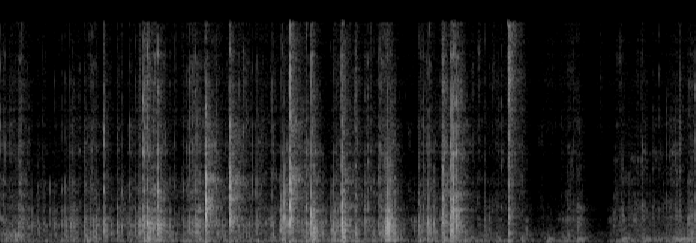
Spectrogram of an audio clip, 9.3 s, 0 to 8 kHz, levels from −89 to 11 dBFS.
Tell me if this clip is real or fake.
fake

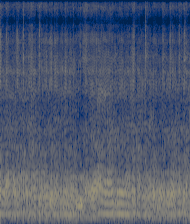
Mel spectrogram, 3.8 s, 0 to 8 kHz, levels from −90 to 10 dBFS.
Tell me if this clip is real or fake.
fake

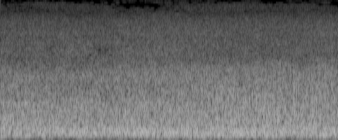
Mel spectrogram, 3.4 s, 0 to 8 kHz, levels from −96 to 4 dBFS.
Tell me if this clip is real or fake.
real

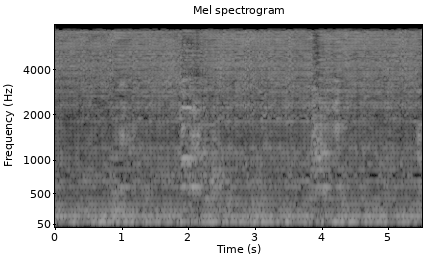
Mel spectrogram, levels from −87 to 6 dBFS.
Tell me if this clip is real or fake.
fake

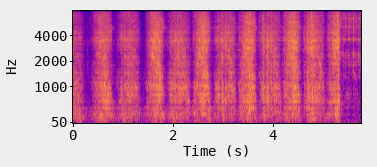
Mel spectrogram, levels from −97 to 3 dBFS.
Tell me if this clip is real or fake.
fake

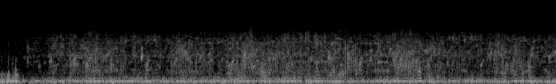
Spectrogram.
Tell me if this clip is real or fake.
fake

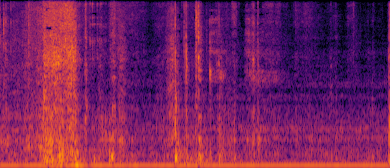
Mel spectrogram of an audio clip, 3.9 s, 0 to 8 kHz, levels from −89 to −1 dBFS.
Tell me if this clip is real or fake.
real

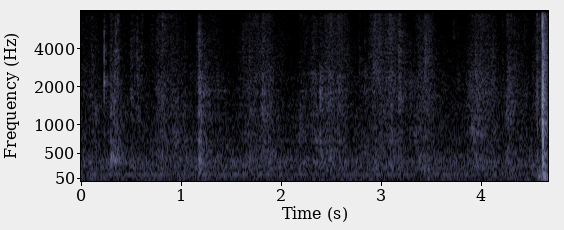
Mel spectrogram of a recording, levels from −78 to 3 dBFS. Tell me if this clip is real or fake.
real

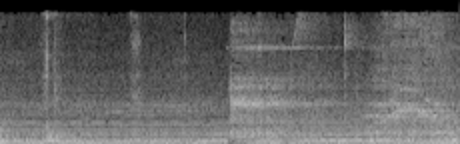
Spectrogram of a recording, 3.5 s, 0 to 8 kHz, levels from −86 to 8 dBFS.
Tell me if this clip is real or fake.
real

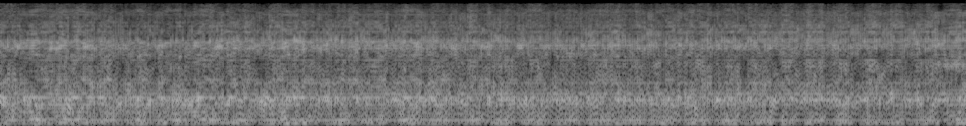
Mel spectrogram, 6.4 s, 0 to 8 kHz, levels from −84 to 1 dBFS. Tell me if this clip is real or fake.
fake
